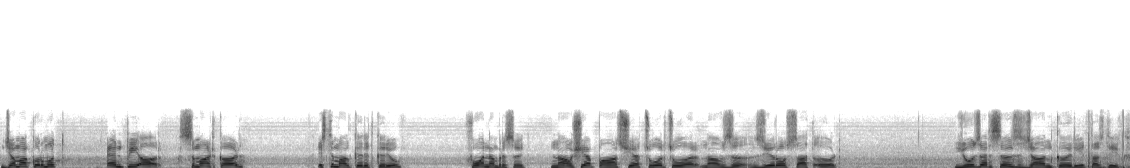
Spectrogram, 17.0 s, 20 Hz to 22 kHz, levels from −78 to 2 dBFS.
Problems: constant background noise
